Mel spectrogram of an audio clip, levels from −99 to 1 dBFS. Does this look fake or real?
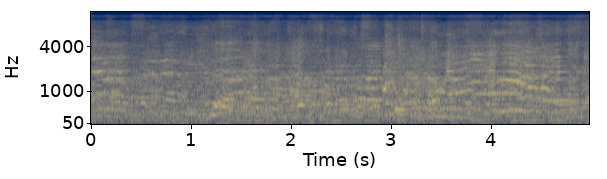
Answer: fake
